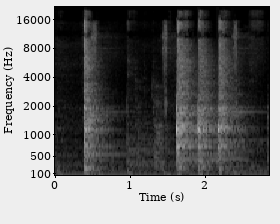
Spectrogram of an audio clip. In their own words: Це товста нержавійка, товстий бак. Тобто він не звучить як пластик або щось ненадійне.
